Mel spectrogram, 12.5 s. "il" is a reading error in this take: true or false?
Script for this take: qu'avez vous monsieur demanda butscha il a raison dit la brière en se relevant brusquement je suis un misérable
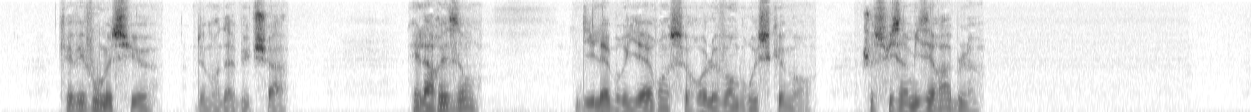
true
